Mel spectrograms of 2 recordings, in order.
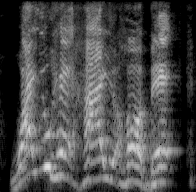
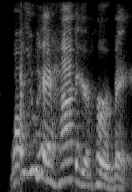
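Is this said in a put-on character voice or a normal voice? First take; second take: character voice; normal voice. First: It is said in a put-on character voice. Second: It is said in the speaker's ordinary voice.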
